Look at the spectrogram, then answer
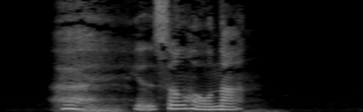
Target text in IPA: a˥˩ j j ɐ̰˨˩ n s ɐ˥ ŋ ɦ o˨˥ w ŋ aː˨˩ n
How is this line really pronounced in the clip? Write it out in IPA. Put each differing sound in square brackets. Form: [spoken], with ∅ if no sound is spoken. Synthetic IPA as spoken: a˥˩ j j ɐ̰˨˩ n s ɐ˥ ŋ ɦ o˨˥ w [n] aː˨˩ n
